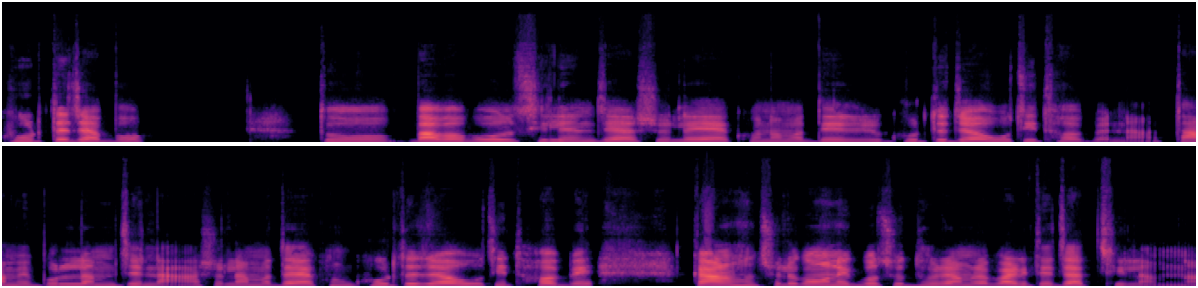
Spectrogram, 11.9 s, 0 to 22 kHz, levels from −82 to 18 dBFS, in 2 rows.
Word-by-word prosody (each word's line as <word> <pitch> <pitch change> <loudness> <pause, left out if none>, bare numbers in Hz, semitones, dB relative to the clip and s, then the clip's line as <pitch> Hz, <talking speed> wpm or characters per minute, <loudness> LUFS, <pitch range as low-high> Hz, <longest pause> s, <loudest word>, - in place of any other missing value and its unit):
ঘুরতে 280 +1 -1
যাব। 190 -3 +4 1.0
তো - - -8 0.5
বাবা 215 +3 +8
বলছিলেন 235 -4 -3
যে 205 - 0
আসলে 205 0 -5 0.2
এখন 205 +1 -16
আমাদের 195 0 -2 0.3
ঘুরতে 230 -1 -4
যাওয়া 215 -1 +5
উচিত 235 -1 -5
হবে 170 -1 -8
না। - - -9 0.2
তো 235 - -11
আমি 210 +1 -8
বললাম 215 0 -2
যে - - +1
না, - - +2
আসলে 200 -2 -9
আমাদের 195 +1 0
এখন 220 +2 -16
ঘুরতে 235 +2 -3
যাওয়া 235 -1 +5
উচিত 280 +1 -5
হবে। 215 -3 +2 0.6
কারণ 235 0 +10
হচ্ছে 240 -1 -5
হলো 250 - -3
গে 255 - +2
অনেক 275 -1 +4
বছর 235 +1 -2
ধরে 215 -1 -2
আমরা 200 0 -2
বাড়িতে 200 0 +3
যাচ্ছিলাম 205 0 0
না। - - -7
215 Hz, 185 wpm, -25 LUFS, 200-235 Hz, 1.0 s, কারণ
